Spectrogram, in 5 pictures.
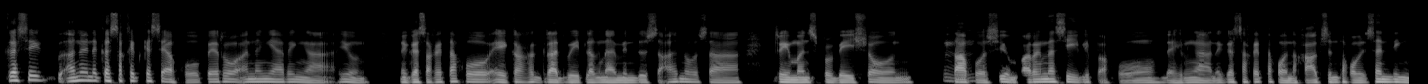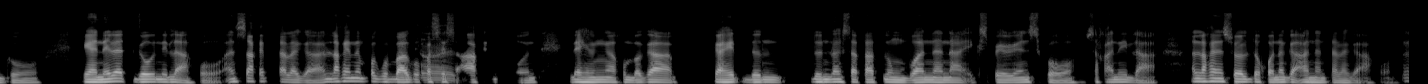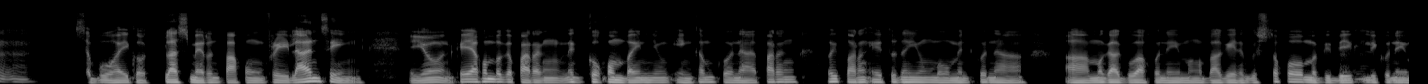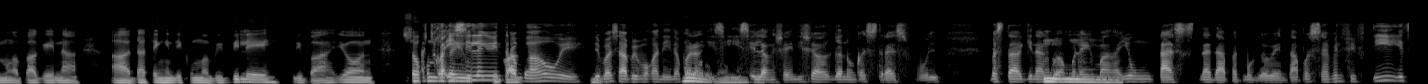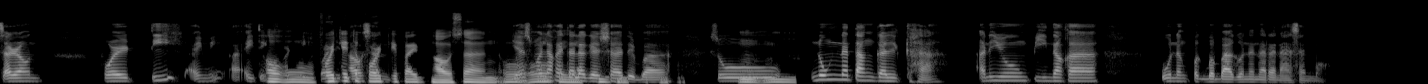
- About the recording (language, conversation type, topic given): Filipino, advice, Paano ako mananatiling matatag kapag nagbabago ang buhay ko?
- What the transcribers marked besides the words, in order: unintelligible speech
